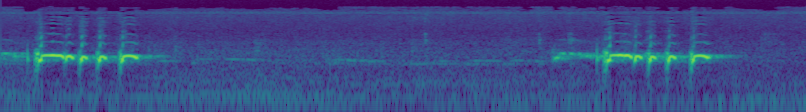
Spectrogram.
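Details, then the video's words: Local zebra dove, male and female, singing as a tutor recording: two short phrases of four to five rapid, mellow cooing notes, each clipped and rolling, separated by about two seconds of quiet with faint low background hum. "perkutut lokal masteran jantan dan betina manggung"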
